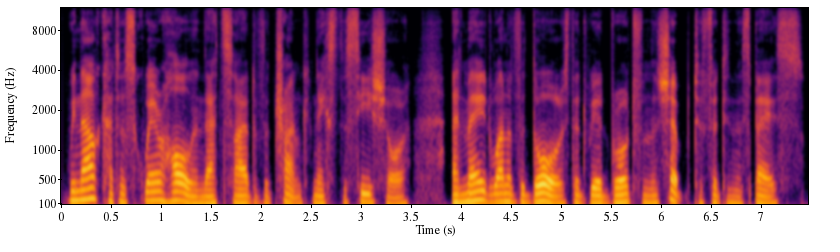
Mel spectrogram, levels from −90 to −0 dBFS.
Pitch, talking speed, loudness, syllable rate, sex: 125 Hz, 275 wpm, -18 LUFS, 5.5 syllables/s, male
